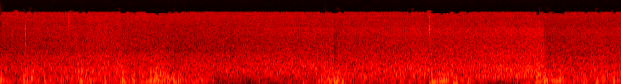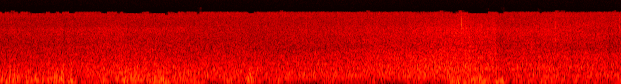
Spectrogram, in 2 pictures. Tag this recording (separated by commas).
Wind noise (microphone), wind noise, Wind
